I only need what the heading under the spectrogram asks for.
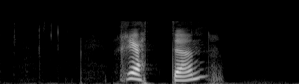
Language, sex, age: Swedish, female, 36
